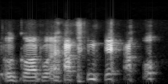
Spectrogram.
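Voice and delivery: mock dismay broken by a laugh; laughing retold dismay. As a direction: quote the husband's dread while laughing. Husband's weary reaction, retold with laughter.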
